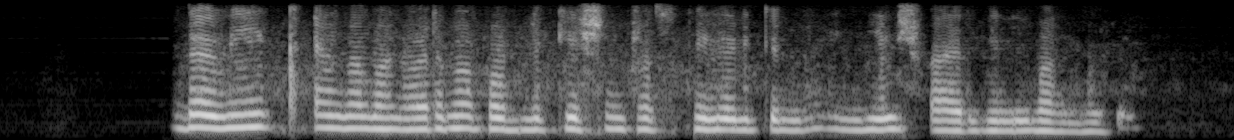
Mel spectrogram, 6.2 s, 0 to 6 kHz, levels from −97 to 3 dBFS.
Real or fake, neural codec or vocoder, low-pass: fake; vocoder, 22.05 kHz, 80 mel bands, HiFi-GAN; 5.4 kHz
